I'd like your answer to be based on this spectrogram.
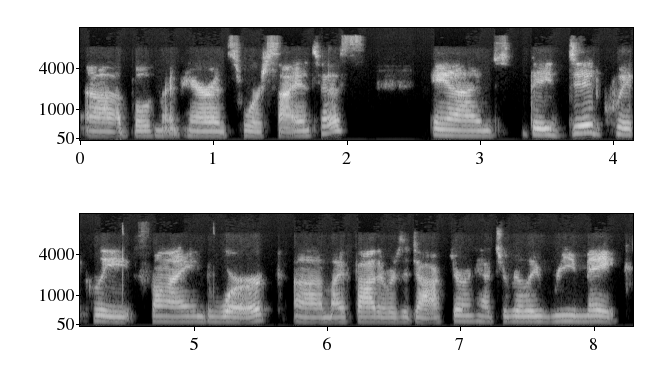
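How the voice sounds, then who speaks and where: A middle-aged woman from Latvia speaks as an interview guest, articulate and upbeat, pitched a little low. The sound is dry and close, with no room around her. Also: darkish tone, no room sound. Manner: articulate, upbeat storytelling with light laughs. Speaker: podcast guest, investor. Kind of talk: conversational interview.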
